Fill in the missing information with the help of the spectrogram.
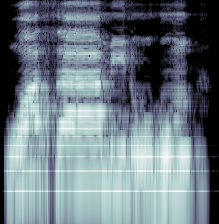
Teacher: سا کو ہمیشہ ہی نرمی کے ساتھ ادا کریں۔ سا کی آواز میں سیٹی کی مثل آواز پیدا نہیں ہونی چاہیے۔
